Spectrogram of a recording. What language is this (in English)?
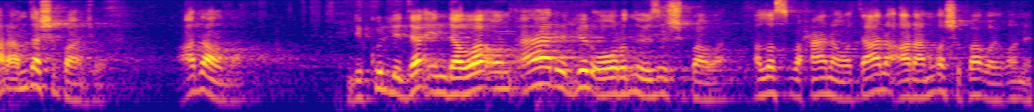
Turkish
